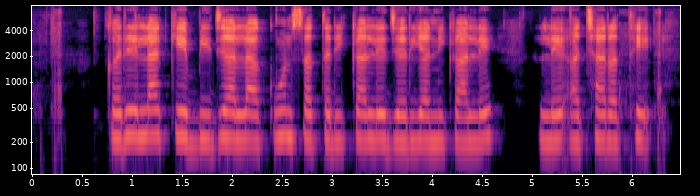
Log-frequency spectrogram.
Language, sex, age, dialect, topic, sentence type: Chhattisgarhi, female, 25-30, Northern/Bhandar, agriculture, question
